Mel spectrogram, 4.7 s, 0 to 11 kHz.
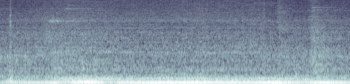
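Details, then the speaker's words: BMW E46 with M54 engine and automatic gearbox, after the torque converter fault was fixed: deep, smooth, even idle while shifting park, reverse, neutral and drive, with no knocking or clatter; normal idle in gear. "Ну и последнее ви непосредственно послушаем уже как работает двигатель при переключениях передач с исправным гидротрансформатором запускаем двигатель"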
